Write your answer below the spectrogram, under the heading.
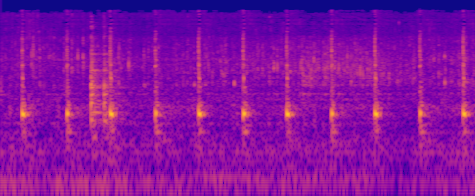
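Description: Wooden spoon knocking against the side of a stainless steel saucepan as browning butter is stirred, an even knock about twice a second, over the sizzle and bubbling of the butter.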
